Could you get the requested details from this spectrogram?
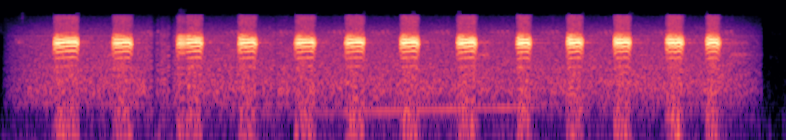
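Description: Nuthatch giving a steady series of about thirteen nasal, tinny 'yank' notes, roughly two or three per second, with a faint low hum behind.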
